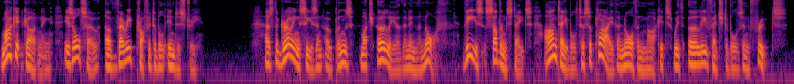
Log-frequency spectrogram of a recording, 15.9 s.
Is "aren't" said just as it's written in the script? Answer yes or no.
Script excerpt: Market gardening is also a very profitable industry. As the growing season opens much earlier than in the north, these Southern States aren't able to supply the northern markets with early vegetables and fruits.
yes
